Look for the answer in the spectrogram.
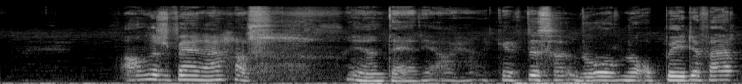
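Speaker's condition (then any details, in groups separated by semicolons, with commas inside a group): Brain hemorrhage; speaks less well than before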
